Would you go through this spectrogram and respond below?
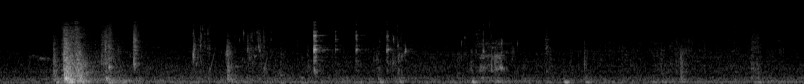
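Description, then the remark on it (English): A loud knock or bang near the start, followed by a series of smaller clunks and rattles, like a locked, broken door being handled and jostled, with a low hum underneath and no speech. “I locked that door. It's broken.”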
